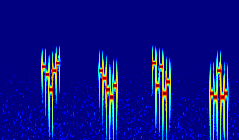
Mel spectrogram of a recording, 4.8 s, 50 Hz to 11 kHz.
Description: Five-tone selective call (ZVEI), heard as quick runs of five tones, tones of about 70 ms. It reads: 97380 86314 04925 21812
